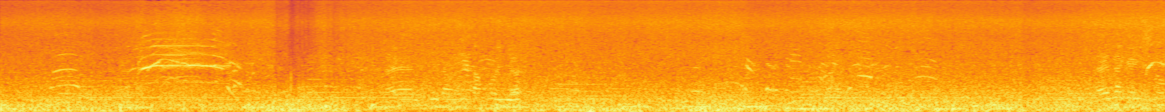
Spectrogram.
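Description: Heavy surf at Patar Beach in Bolinao, Pangasinan roars steadily and close, a constant rush of crashing water, with a voice faintly audible beneath it.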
